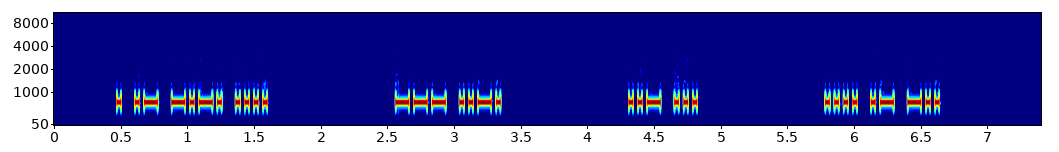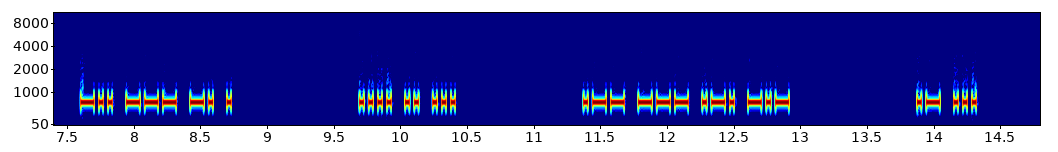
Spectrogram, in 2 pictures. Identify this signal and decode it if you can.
Morse code, heard as a keyed tone, about 34 wpm, 700 Hz. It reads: EACH OF US HAD DONE HIS WORK AS
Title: 4x Word-Spacing - Sentences from Top 500 Words - 35wpm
